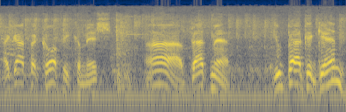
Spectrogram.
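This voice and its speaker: A man's voice: on the high side, big pitch swings, music in the background. An actor playing a dim, eager, bumbling male police sergeant as puzzled comic relief in an audio drama. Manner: slow-witted, puzzled, chummy.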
